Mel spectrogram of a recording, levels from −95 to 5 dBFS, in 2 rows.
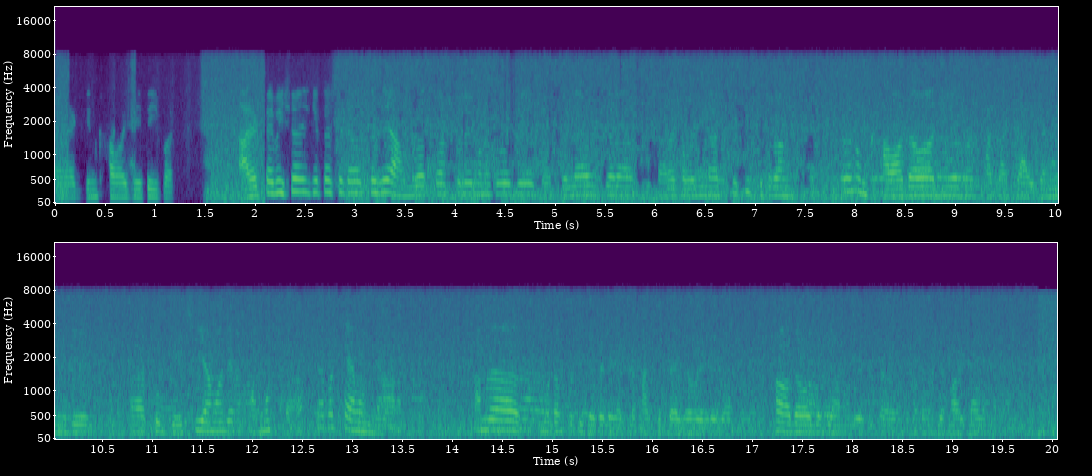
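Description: From 0.14 to 1.52 s the speech sinks sharply, by up to about 35 dB. It happens again from 2.1 to 6.03 s, with patches dropping by about 30 dB. A short, shallow dip of about 5 dB follows from 6.85 to 7.2 s. This is speech suppressed in double talk. The far side was likely talking at the same time. The echo canceller mistook the near talker for echo and turned it down.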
